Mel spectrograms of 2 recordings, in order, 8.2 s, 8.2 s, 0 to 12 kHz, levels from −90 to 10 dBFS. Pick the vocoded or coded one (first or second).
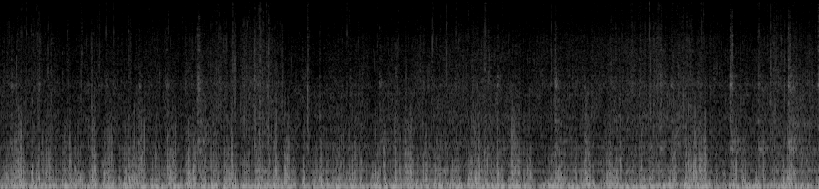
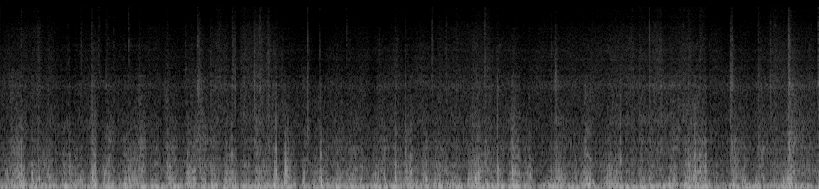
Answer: second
